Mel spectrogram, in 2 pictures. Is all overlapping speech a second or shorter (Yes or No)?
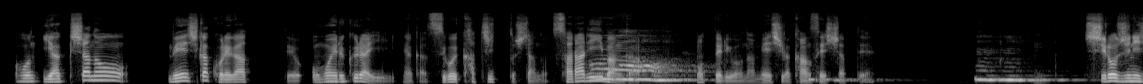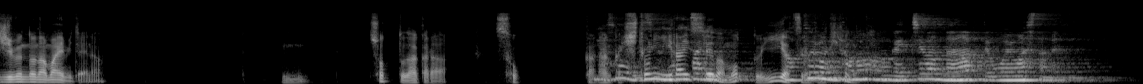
No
